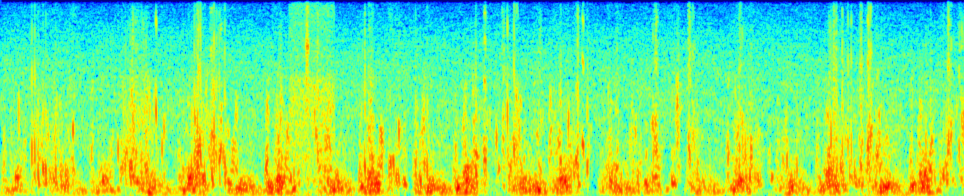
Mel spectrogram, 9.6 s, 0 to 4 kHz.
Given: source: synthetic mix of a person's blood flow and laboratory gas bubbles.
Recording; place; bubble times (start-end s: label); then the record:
Doppler ultrasound of blood flow; precordium
0.00-0.02 s: bubbles
0.15-0.77 s: bubbles
1.14-1.68 s: bubbles
1.79-2.35 s: bubbles
2.70-3.34 s: bubbles
3.62-3.76 s: bubbles
3.84-4.08 s: bubbles
4.12-4.30 s: bubbles
4.71-4.91 s: bubbles
4.93-5.19 s: bubbles
5.33-5.49 s: bubbles
5.51-5.92 s: bubbles
6.05-6.24 s: bubbles
6.28-6.38 s: bubbles
6.42-6.62 s: bubbles
6.68-7.00 s: bubbles
7.30-7.75 s: bubbles
7.94-8.01 s: bubbles
8.24-8.93 s: bubbles
9.18-9.65 s: bubbles
From the record:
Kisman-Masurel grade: 342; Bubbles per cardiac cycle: rolling drumbeat, 9 or more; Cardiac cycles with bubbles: 100%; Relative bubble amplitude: moderate (0.250 to 0.450); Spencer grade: 3 (all of the cardiac periods contain showers or single bubble signals, but not dominating or overriding the cardiac motion signals); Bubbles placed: anywhere in the cardiac cycle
